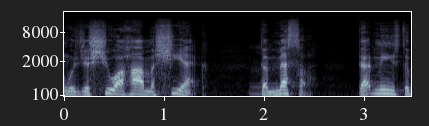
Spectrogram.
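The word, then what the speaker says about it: ישוע המשיח: Drop His name was Yeshua HaMashiach. That's how you say his name in the Syriac.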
